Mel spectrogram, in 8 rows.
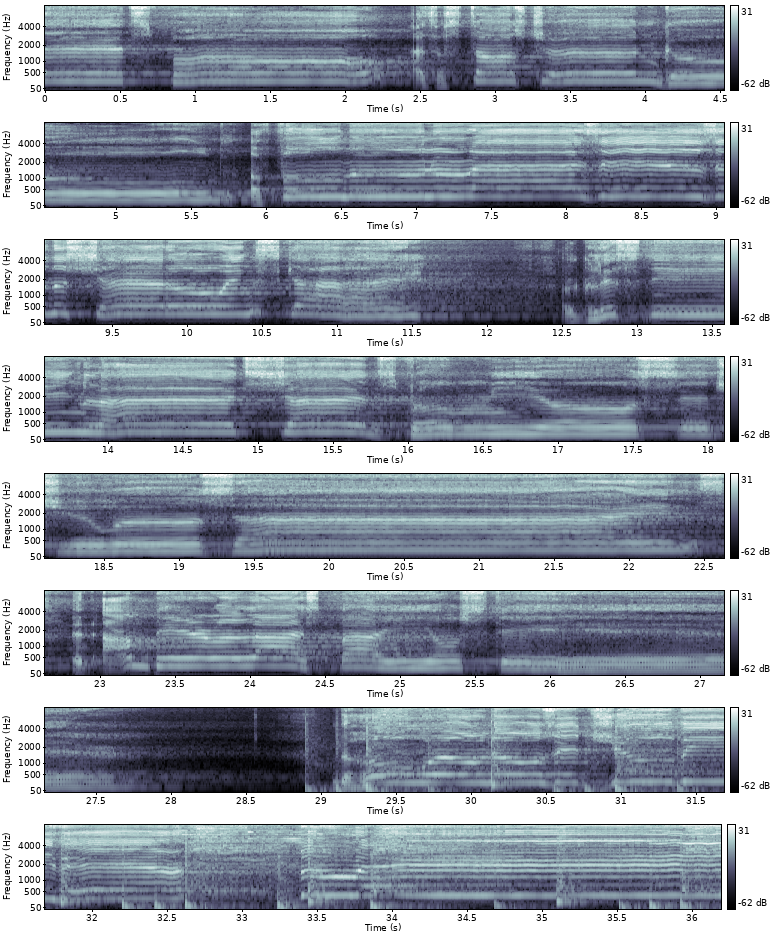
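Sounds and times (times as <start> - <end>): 
lead vocals: 0.0 - 36.1
ambient music: 29.3 - 36.1.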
